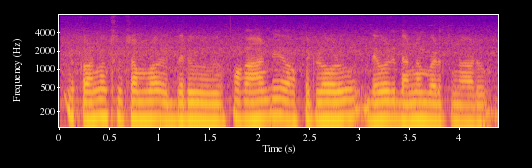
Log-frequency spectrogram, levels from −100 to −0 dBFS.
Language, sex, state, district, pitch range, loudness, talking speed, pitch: Telugu, male, Karnataka, Dharwad, 135-145 Hz, -16 LUFS, 135 wpm, 145 Hz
